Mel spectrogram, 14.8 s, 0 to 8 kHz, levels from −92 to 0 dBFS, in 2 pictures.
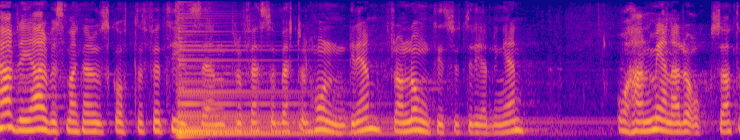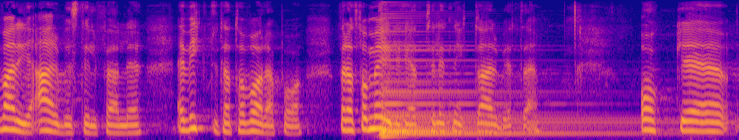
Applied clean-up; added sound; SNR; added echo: none; Acoustic guitar; 8 dB; none.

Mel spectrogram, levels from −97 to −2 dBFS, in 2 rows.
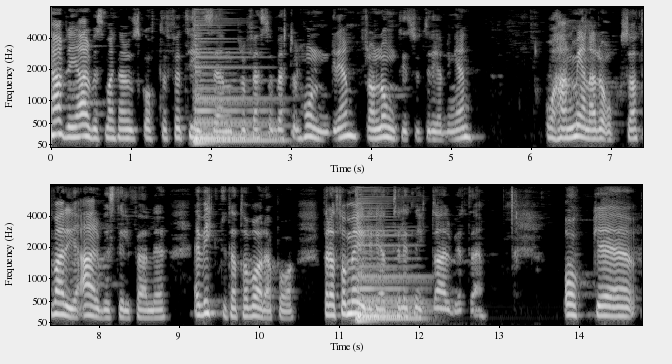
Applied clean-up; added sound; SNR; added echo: classical method Wiener filter.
